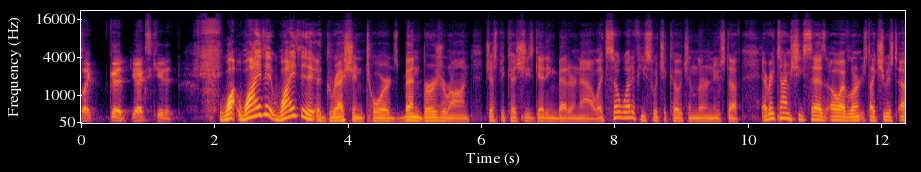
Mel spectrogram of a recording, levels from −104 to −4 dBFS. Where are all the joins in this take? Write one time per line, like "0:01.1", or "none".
none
